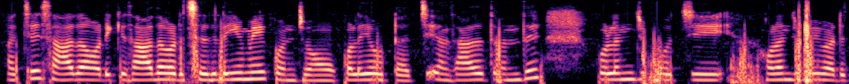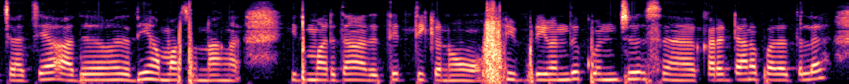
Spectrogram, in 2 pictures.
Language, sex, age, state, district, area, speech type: Tamil, female, 45-60, Tamil Nadu, Perambalur, rural, spontaneous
